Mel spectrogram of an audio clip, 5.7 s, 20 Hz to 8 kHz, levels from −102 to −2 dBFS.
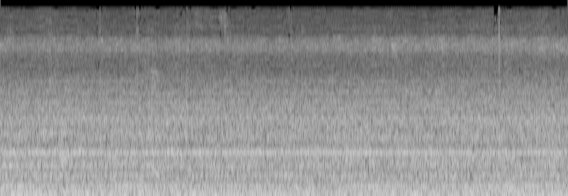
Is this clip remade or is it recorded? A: recorded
